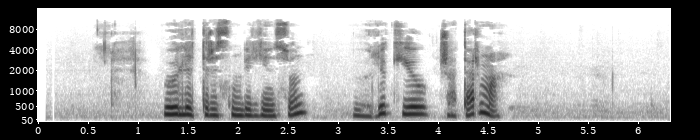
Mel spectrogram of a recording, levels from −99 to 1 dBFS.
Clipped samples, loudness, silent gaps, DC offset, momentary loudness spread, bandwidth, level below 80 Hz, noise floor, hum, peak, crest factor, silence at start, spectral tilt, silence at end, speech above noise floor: under 0.1%; -21 LUFS; none; under 0.1%; 13 LU; 11 kHz; -72 dBFS; -59 dBFS; none; -6 dBFS; 18 dB; 1.25 s; -5.5 dB/octave; 1.7 s; 38 dB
